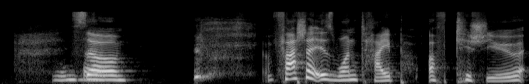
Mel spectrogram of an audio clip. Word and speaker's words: fascia: It's fas fascia. Some pronounce it fascia. I prefer saying fascia.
